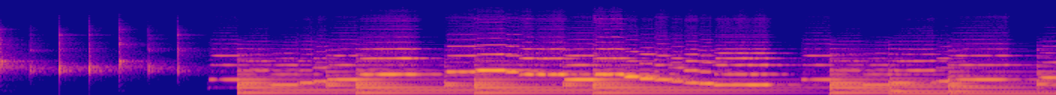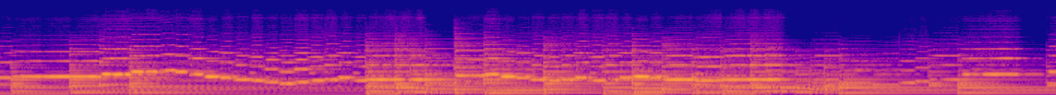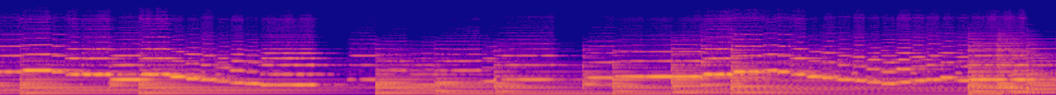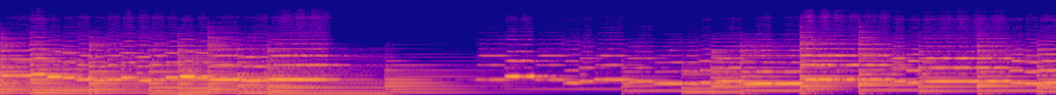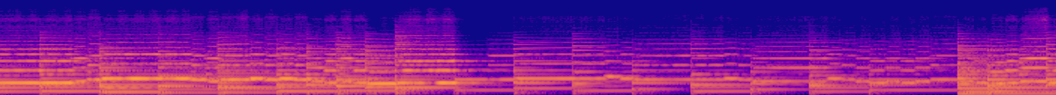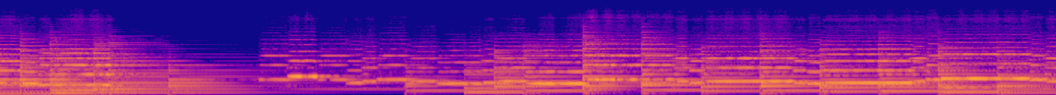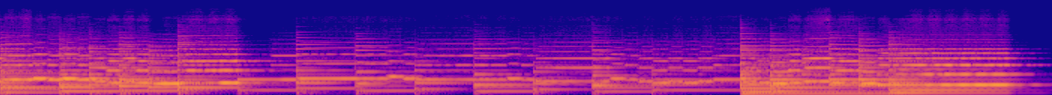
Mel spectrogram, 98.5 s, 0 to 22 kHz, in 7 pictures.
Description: Allegro non troppo = c.76 (View more music marked Allegro)
4/4 (View more 4/4 Music)
Classical (View more Classical Flute Duet Music)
